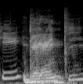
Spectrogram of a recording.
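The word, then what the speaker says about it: 元気: How do you pronounce that? Genki. Genki. Like with a Hard G? G. Hard G. Yes. Genki. Yes.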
